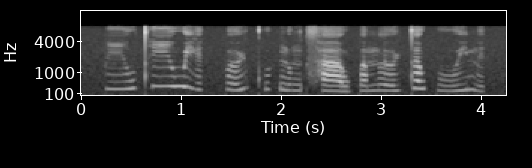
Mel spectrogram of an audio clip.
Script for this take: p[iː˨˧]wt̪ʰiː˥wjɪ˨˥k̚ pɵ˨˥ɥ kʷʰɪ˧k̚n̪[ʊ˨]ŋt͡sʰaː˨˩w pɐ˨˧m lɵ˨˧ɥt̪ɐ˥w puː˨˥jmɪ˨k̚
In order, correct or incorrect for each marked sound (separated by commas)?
correct, correct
